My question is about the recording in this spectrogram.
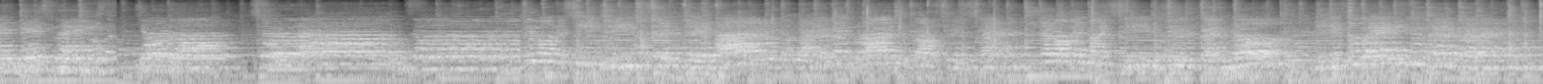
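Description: A small group singing a gospel worship song together, accompanied by acoustic guitar, sounding out in a wooden hall.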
